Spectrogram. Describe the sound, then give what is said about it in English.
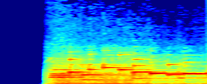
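A Mr. Softy ice cream truck jingle plays loud, a bright tinkling melody of sustained chiming notes over a low engine rumble, starting abruptly after a brief silence. “Many ears perk up when this jingle rings in the summer.”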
